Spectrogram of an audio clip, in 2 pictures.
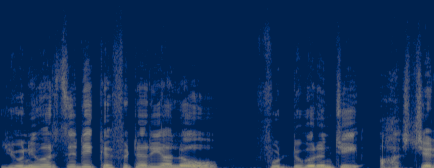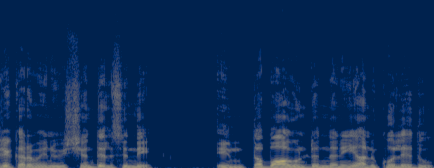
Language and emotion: Telugu, surprised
